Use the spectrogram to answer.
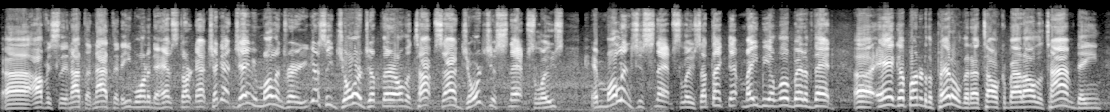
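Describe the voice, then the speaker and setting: A man's voice: high voice, expressive, a little fast, slight background noise. A man calling a race as lead commentator, with folksy, announcer-like play-by-play.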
